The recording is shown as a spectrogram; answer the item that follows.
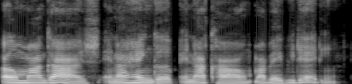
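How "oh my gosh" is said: put-on panicked, freaked-out voice. Retelling seeing the feds surround a friend's house: retelling own panicked reaction. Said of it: "I'm freaking out".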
